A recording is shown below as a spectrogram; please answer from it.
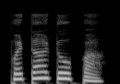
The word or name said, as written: ಪಟಾಟೋಪ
